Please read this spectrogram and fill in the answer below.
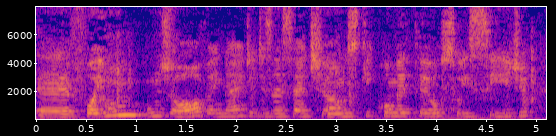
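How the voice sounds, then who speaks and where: A woman's fairly high voice at a very slow pace, amid noticeable background noise. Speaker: psychologist. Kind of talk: radio interview answer.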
